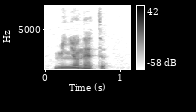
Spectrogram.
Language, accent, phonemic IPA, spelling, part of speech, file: French, France, /mi.ɲɔ.nɛt/, mignonnette, noun, LL-Q150 (fra)-mignonnette.wav
- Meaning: 1. miniature (small bottle) 2. cracked pepper 3. piece of pork tenderloin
